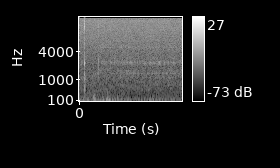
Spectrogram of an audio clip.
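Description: Wind rumbling on the microphone, with a short click right at the start and a faint steady high whine.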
